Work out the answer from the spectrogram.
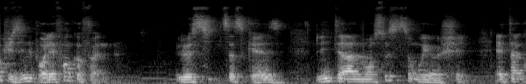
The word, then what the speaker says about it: Siczocskeș: saucisson brioché, et que la prononciation de ce mot, c'était littéralement Sitsotsquez.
